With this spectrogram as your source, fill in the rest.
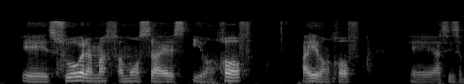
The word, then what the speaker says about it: Ivanhoe: Su obra más famosa es Ivanhoe, así se pronuncia.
